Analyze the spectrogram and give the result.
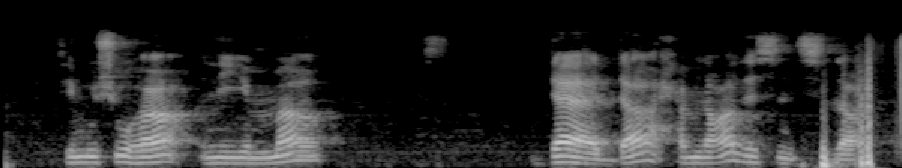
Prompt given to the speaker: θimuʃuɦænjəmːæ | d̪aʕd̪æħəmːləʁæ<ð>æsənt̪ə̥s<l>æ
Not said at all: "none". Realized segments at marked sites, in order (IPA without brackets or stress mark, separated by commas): ð, l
